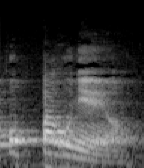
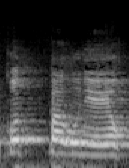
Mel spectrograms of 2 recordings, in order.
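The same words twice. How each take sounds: First: "꽃바구니예요" said 꼽빠구니, p closing 꽃; colloquial pronunciation. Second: "꽃바구니예요" said 꼳빠구니, t closing 꽃; standard pronunciation. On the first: Teacher offering the non-standard option, colloquial pronunciation. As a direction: shut the lips early in "꽃바구니예요". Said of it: "근데 비표준이래요". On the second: Teacher asking students which they say, standard pronunciation. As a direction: keep a t stop before the tense p in "꽃바구니예요". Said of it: "꽃바구니 해야 되지". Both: Shown as a demonstration.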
